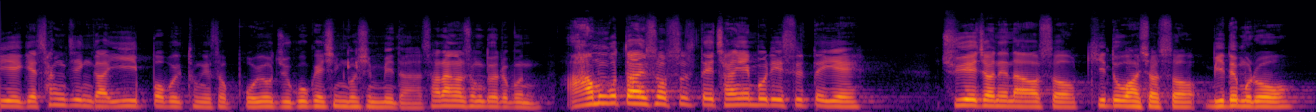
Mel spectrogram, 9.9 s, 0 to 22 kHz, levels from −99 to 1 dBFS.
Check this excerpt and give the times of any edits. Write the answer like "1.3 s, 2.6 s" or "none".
4.1 s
